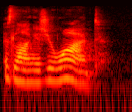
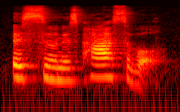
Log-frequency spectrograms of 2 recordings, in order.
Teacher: The vowel in the preposition generally becomes the neutral sound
